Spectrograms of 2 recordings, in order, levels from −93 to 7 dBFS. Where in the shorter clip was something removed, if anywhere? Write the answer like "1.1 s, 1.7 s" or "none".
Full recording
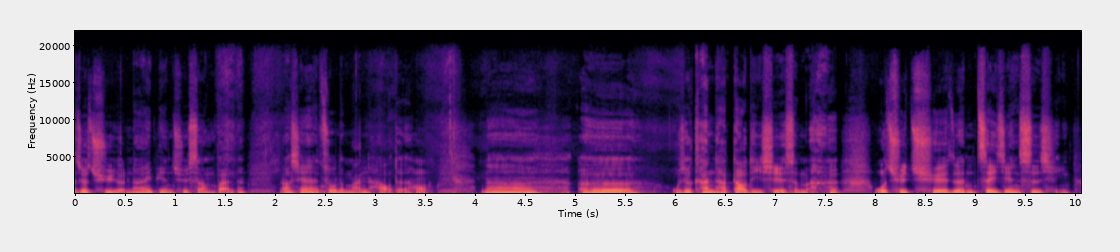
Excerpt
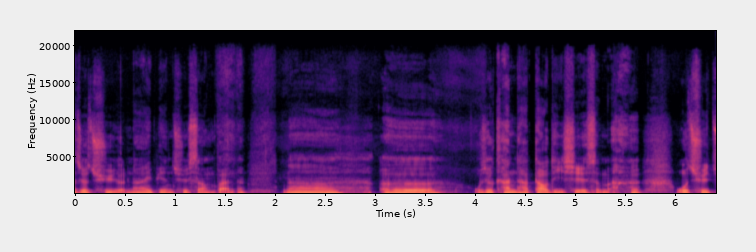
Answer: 2.0 s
